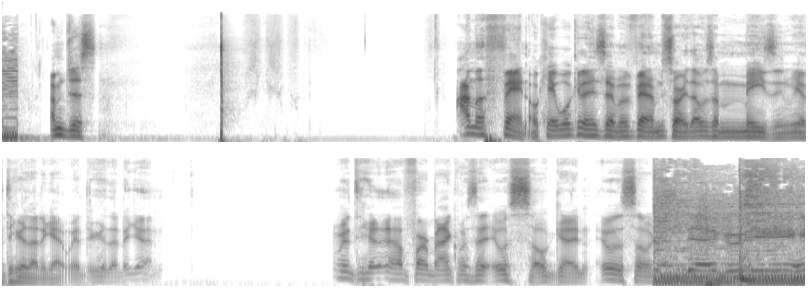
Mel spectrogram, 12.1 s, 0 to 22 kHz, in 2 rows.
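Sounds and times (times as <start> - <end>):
sharp clap or knock: 1.6 - 1.8.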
